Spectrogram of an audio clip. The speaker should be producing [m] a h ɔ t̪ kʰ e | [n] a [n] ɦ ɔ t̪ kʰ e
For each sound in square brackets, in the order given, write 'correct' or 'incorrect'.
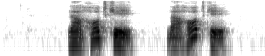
incorrect: n, correct, incorrect: none

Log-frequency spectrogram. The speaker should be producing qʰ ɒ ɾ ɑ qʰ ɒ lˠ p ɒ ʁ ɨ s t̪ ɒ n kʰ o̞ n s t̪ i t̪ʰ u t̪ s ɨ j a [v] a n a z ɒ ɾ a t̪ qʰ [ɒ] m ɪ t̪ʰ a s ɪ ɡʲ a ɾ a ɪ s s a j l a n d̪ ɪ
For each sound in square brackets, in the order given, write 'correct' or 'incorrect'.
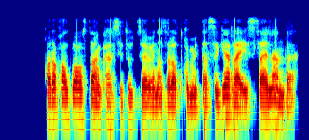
correct, incorrect: o

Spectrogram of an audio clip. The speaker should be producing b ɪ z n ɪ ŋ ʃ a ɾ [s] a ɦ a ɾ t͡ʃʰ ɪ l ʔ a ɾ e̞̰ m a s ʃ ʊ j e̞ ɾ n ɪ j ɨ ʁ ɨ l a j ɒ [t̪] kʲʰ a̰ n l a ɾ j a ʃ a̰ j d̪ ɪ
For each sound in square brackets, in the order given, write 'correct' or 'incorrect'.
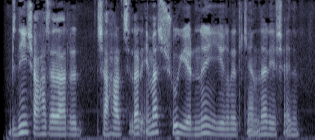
incorrect: ʃ, correct

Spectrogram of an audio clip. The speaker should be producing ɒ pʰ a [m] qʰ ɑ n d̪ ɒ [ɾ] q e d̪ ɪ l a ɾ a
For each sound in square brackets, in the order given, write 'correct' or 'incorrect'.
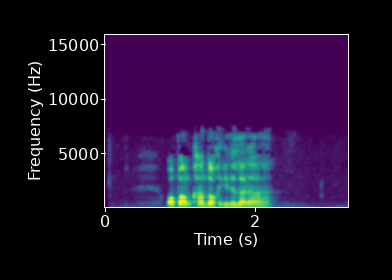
correct, incorrect: none

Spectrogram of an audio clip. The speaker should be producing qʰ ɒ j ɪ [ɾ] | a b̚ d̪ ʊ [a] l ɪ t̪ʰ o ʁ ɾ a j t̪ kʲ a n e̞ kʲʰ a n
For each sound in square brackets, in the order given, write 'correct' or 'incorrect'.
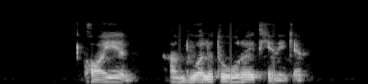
incorrect: l, correct

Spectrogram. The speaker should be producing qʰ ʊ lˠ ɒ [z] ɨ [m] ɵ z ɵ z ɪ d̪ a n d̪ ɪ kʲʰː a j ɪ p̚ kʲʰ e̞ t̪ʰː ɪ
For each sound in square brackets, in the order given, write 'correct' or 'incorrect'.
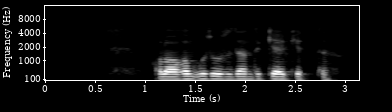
incorrect: ʁ, correct

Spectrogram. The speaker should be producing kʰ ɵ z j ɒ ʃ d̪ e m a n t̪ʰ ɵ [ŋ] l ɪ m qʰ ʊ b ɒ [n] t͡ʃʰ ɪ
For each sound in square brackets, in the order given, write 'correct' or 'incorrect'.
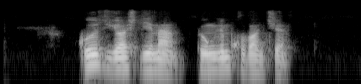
correct, correct

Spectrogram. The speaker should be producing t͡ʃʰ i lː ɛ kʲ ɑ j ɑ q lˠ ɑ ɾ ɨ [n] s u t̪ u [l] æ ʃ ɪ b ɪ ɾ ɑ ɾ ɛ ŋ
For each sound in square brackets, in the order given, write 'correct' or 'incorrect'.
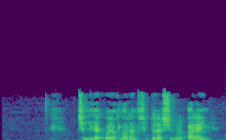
correct, incorrect: ɾ

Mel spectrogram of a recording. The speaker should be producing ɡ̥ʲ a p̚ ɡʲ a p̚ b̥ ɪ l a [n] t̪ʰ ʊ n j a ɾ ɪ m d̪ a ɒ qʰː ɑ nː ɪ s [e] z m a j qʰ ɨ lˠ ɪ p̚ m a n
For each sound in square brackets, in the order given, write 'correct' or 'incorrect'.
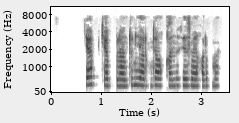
correct, correct

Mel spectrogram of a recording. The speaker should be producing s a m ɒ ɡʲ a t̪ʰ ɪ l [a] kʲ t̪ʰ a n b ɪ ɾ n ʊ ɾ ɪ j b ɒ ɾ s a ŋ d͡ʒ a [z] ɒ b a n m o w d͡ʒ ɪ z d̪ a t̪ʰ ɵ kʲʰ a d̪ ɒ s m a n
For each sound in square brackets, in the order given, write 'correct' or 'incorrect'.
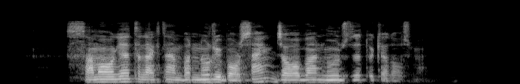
correct, incorrect: v

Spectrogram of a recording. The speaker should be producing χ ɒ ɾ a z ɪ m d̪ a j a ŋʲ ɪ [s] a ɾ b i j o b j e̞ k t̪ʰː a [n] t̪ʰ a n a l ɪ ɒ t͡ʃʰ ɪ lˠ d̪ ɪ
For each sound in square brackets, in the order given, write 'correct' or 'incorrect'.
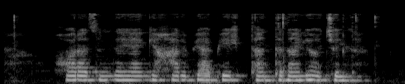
incorrect: h, correct

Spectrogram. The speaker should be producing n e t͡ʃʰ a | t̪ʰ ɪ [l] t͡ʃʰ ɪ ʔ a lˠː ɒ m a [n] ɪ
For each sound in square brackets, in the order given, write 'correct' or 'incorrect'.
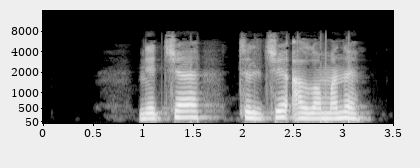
correct, correct

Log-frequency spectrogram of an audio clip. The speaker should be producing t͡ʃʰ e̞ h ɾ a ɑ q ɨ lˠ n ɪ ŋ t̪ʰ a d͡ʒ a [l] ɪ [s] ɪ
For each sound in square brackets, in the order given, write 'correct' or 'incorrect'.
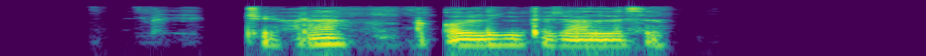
incorrect: lː, correct

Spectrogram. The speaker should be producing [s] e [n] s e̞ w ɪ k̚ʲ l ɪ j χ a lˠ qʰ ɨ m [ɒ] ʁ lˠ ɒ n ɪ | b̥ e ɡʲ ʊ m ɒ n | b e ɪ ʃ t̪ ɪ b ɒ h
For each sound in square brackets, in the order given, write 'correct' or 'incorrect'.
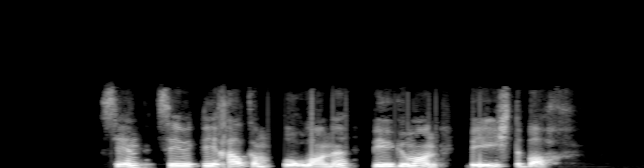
correct, correct, incorrect: o

